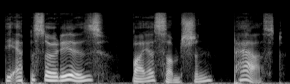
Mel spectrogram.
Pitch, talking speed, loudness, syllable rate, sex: 160 Hz, 125 wpm, -17 LUFS, 4.7 syllables/s, male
